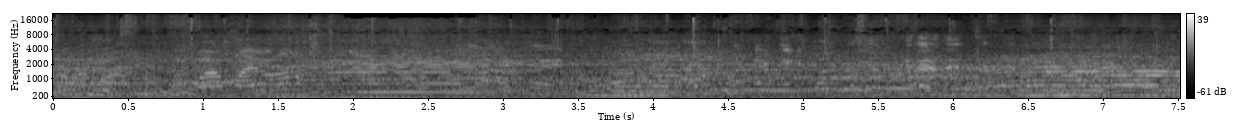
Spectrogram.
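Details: Cattle being unloaded from a truck low continuously, with several overlapping droning moos layered together over a steady noisy background for the whole stretch.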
